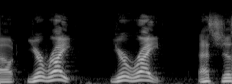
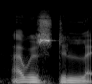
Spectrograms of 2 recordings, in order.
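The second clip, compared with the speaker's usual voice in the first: put-on old wizard voice pitched lower; 5 semitones lower, 4 dB quieter than usual. Doing the Ian McKellen Gandalf impression the other asked for: Ian McKellen Gandalf voice. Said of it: "I can do Ian McKellen from Lord of the Rings".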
